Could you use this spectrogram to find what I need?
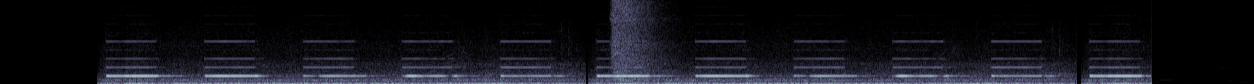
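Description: A truck's reversing alarm beeps at an even pace.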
